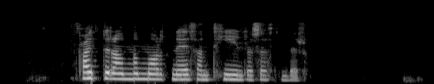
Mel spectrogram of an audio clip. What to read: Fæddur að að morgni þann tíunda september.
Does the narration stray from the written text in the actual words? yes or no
no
